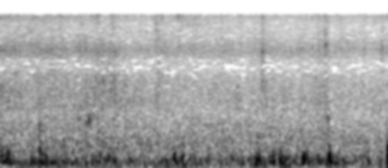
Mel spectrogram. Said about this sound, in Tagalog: Lumakas naman ang hangin guys.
